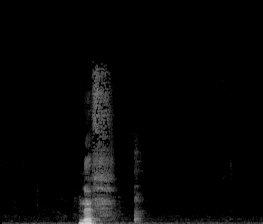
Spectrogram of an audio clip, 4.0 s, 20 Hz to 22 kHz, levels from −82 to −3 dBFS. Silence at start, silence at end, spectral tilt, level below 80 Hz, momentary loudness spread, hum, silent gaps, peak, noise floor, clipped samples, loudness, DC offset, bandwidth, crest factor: 1.2 s; 1.85 s; -6.5 dB/octave; -62 dBFS; 24 LU; none; none; -10 dBFS; -64 dBFS; under 0.1%; -26 LUFS; under 0.1%; 16 kHz; 22 dB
